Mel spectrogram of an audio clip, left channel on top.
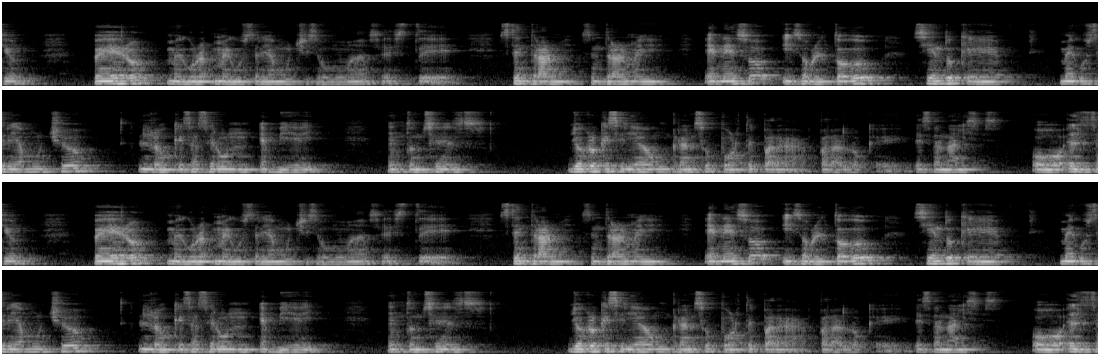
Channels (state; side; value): identical; both; correlation 1.00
